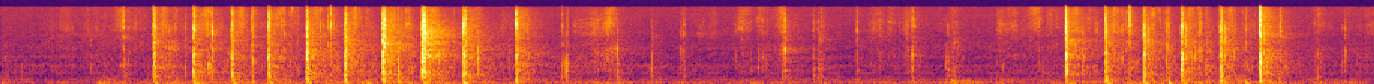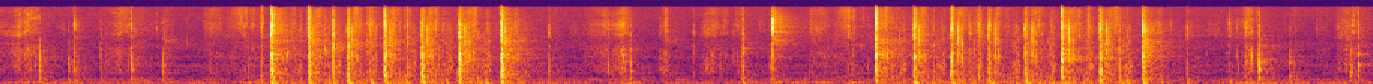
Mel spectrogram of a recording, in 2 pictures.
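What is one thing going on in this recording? Playing cards are shuffled and tapped down onto a wooden table.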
